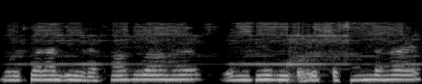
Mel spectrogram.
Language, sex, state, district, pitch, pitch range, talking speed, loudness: Hindi, female, Bihar, Purnia, 210 Hz, 200-220 Hz, 140 wpm, -27 LUFS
